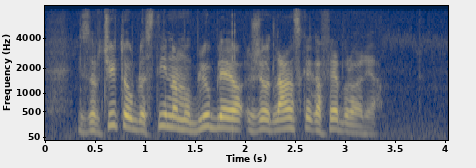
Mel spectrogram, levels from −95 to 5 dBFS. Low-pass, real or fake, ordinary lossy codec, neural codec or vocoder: 7.2 kHz; real; none; none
